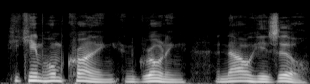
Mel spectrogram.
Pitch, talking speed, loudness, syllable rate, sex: 130 Hz, 210 wpm, -16 LUFS, 4.4 syllables/s, male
